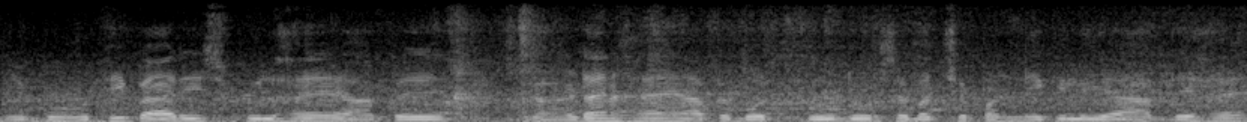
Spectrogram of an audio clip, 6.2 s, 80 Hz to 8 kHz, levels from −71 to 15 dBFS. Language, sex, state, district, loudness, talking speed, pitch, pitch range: Hindi, male, Maharashtra, Gondia, -16 LUFS, 210 wpm, 160 Hz, 155-165 Hz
